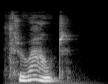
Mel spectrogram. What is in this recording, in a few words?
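"throughout", British English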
